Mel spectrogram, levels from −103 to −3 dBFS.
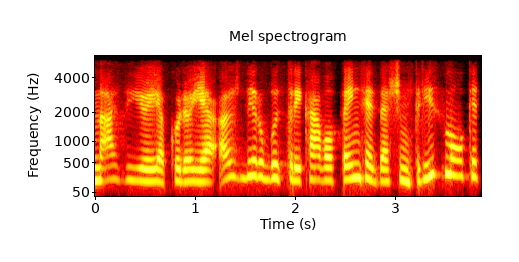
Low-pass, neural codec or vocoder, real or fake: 5.4 kHz; codec, 16 kHz, 0.8 kbps, ZipCodec; fake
